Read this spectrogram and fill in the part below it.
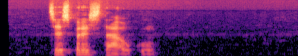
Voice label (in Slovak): pronunciation sk cez prestavku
